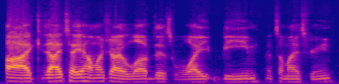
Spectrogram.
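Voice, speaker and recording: A man's voice: deep voice, flat delivery, normal speed, a bit bright, no echo. A young man in his late teens co-hosting a podcast, laid-back and sarcastic, laughing easily. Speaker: podcast co-host. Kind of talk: casual chat.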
